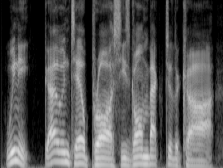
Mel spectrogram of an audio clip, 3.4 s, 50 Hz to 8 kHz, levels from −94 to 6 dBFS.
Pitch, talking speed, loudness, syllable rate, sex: 125 Hz, 195 wpm, -16 LUFS, 4.5 syllables/s, male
